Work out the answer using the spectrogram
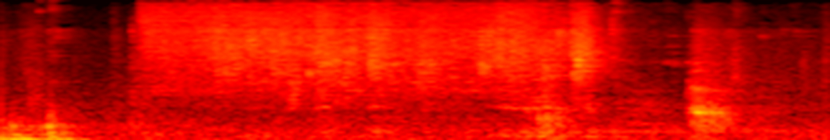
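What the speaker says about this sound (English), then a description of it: "Wash my hands off so I can show you guys this." Tap water runs steadily into a sink as hands are washed after making shrimp tacos, a continuous close splashing hiss that shifts briefly as the hands move under the stream.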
